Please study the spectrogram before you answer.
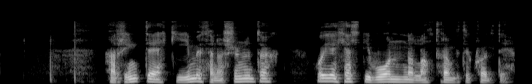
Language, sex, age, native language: Icelandic, male, 40-49, Icelandic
